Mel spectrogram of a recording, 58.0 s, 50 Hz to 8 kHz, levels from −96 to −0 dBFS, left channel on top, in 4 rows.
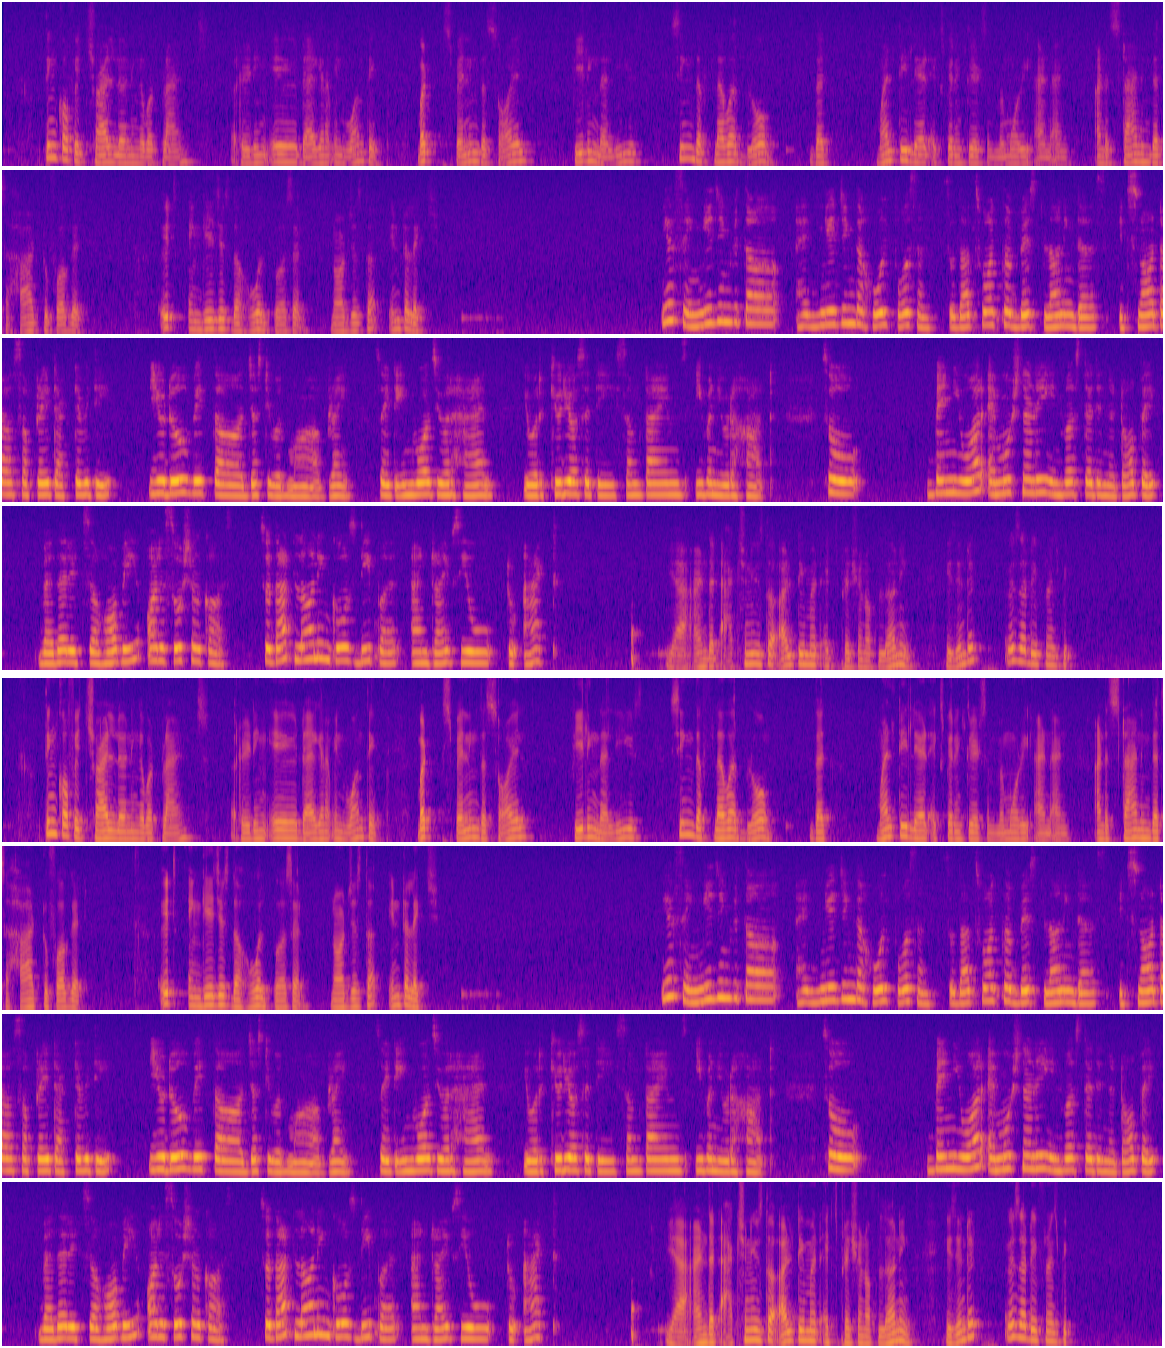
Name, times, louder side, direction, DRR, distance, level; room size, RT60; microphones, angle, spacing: voice 1, 0.5-2.6 2.9-4.7 5.2-6.6 7.1-8.0 8.4-9.6 10.1-10.3 10.9-13.3 13.7-15.5 16.5-18.3 18.6-19.9 51.7-54.9 55.3-55.8 56.1-56.8, right 4 dB, 60° right, 0.5 m, -32 dB
voice 2, 22.8-28.2 28.5-30.4 30.9-33.4 33.8-35.2 35.5-38.5 39.4-39.7 40.6-43.5 44.0-46.3 46.8-50.3, equal, 5° right, 0.4 m, -25 dB
7.7 x 5.0 x 4.0 m
head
